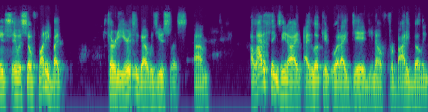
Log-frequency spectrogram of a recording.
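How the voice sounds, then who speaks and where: A man with an American accent talks at a moderate pace with lively intonation. His voice is very deep and low, with vocal fry. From New Jersey. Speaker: retired pro bodybuilder. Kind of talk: casual interview.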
